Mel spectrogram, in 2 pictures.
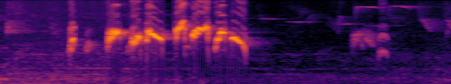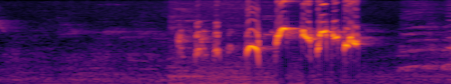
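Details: Competition-style morning song of a red-whiskered bulbul in training: two energetic bursts of rapid, wavy warbled notes separated by a quiet pause with a few soft chirps.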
